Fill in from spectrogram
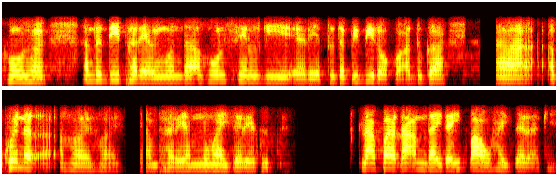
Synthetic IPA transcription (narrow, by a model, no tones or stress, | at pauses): hojɦojɐ̰dudipʰɐɾeawjŋondɐɦolselɡiɾetudɐpibiɾɔkːɔ̰ɐ̰duɡɐ | ɐ̰kʰojnɐ̰ɦojɦo̰j | jampʰɐɾejamnuŋajzaɾedṵdi | lak̚pɐlʔakɐmdajdaijpawɦajzaɾa̰ke̥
